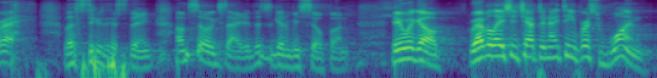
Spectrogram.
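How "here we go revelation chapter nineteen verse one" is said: loud, fast, high call to read; rally the crowd into the reading; loud announcement. Real, not acted. Preacher to congregation, loud fast announcement.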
